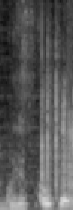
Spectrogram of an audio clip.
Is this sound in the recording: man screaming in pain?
no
